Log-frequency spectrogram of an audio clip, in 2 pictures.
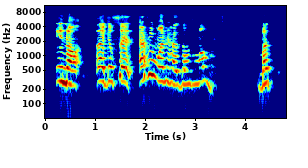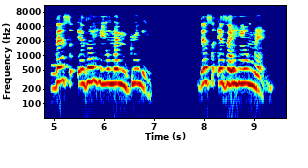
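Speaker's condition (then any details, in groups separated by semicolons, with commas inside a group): Cerebral palsy; uses a wheelchair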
